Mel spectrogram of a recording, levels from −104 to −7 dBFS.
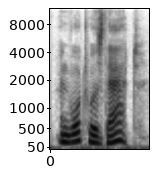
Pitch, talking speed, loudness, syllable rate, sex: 180 Hz, 240 wpm, -14 LUFS, 4.9 syllables/s, female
